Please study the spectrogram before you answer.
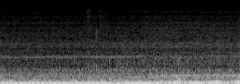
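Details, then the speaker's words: Boat sterndrive under way after fixing missing upper exhaust bellows, bad gimbal bearing and frozen U-joints: deep even rumble, no knocking or grinding, much quieter than before; normal running. "thing is so much quieter it's like a prius compared to what it was before"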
